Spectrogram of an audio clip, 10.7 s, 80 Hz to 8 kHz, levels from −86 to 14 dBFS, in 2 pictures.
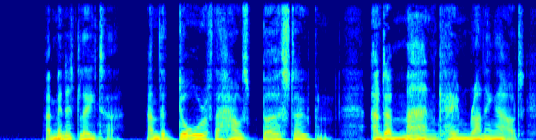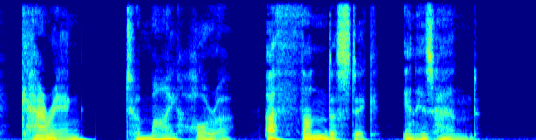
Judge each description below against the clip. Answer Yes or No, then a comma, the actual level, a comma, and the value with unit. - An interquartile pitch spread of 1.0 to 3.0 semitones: No, average, 4.2 semitones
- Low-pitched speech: Yes, low, 120 Hz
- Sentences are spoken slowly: No, average, 150 wpm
